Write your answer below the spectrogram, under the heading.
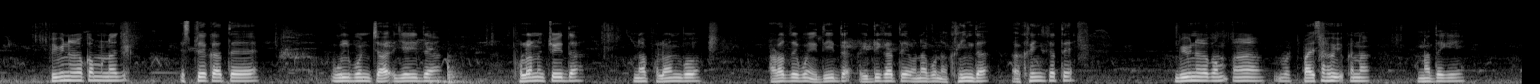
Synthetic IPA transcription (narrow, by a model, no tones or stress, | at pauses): bibʱinːɔlɔkɔmɔna | ispɾɛkat̪ɛ | ulbunt͡ʃajəjd̪a | pʰɔlɔnut͡ʃɔjd̪a | ɔnapʰɔlɔnbɔ | aɽɔd̪ɛbɔnid̪id̪aid̪ikat̪ɛɔnabɔnəkʰɾiɲd̪a | əkʰɾiɲkat̪ɛ | bibʱinːɔlɔkɔm | pajsaɦujuʔkanaɔnad̪ɛɡi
